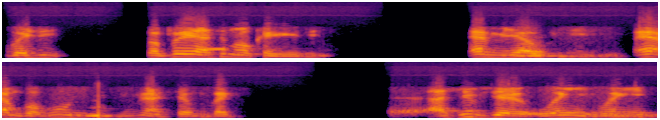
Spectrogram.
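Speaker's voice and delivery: ordinary talk, nothing marked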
